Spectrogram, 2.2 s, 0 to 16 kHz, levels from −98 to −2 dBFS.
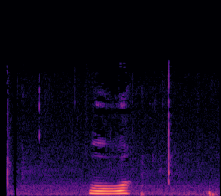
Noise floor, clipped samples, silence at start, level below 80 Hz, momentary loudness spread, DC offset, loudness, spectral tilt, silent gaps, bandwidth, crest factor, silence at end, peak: -60 dBFS; under 0.1%; 0.9 s; -72 dBFS; 25 LU; under 0.1%; -25 LUFS; -8.5 dB/octave; none; 9.6 kHz; 18 dB; 0.1 s; -12 dBFS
